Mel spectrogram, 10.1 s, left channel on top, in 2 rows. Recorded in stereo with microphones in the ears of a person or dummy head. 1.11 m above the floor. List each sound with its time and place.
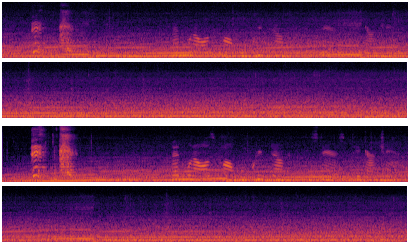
0.4 s a sneeze: 60° right (ahead or behind)
2.1 s a woman speaking: 80° right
